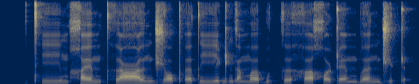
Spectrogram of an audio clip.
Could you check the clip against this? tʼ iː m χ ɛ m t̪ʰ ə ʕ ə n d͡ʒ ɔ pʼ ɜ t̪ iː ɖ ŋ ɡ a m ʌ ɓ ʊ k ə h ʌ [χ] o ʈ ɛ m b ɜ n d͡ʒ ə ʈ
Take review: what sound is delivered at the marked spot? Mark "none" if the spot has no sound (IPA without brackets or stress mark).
χ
